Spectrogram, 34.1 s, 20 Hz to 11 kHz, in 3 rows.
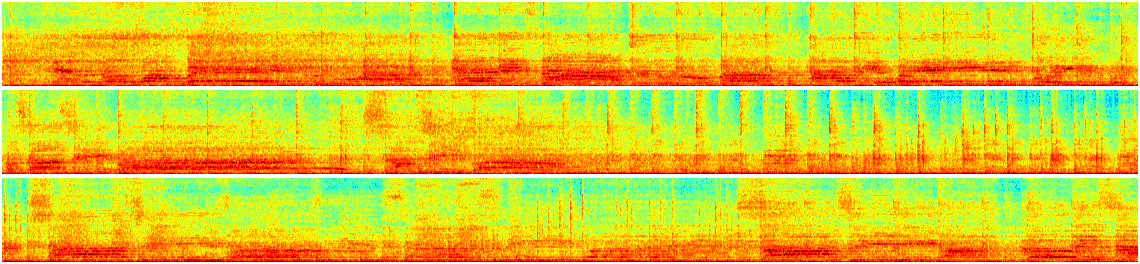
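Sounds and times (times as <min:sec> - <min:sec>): woman singing: 0:00.0 - 0:17.2, 0:23.2 - 0:34.0
disco pop song with heavy bass beat: 0:00.0 - 0:34.0.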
